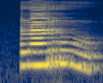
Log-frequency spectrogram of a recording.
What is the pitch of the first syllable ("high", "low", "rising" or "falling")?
high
